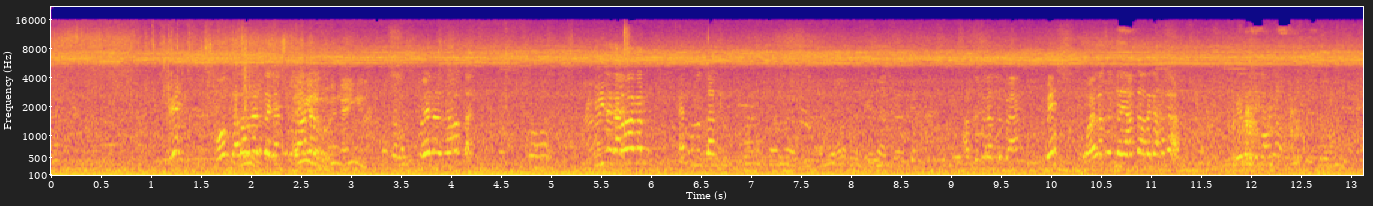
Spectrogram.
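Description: Men call out and talk nearby.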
